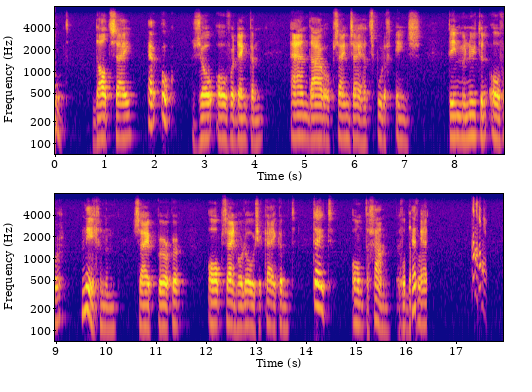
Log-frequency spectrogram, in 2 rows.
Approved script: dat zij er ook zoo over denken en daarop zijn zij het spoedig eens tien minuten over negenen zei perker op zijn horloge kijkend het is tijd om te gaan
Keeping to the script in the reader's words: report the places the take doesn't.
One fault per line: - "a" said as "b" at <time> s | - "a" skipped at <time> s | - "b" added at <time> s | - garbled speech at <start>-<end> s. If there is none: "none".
- "het is" skipped at 13.8 s
- garbled speech at 15.8-16.4 s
